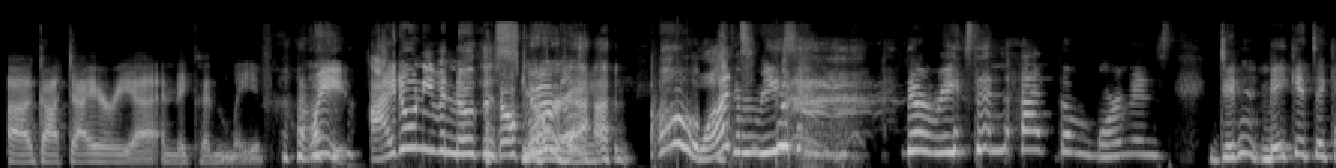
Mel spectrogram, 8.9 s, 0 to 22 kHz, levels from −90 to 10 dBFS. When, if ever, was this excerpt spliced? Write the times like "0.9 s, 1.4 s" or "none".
1.7 s, 4.7 s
